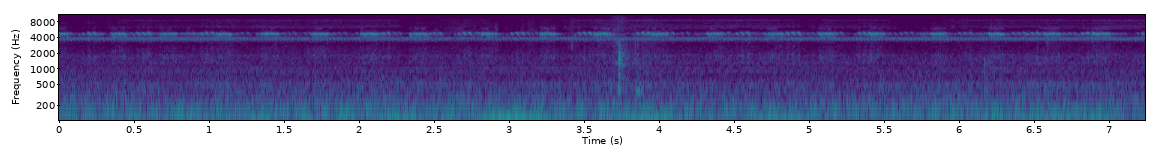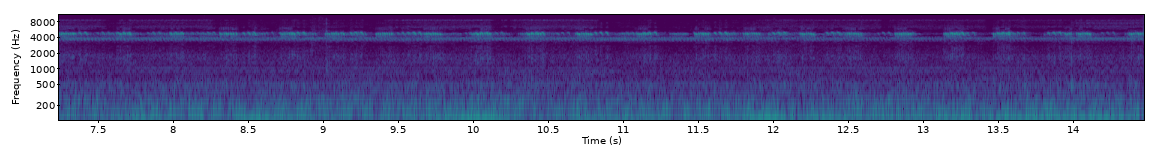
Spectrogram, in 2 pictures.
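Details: Continuous grass insect chirping used as study white noise. Shrill, evenly pulsed notes keep coming about three per second, with one brief sharp click partway through and a faint low rumble beneath.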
